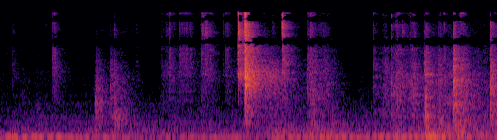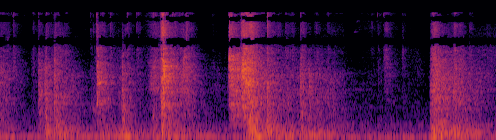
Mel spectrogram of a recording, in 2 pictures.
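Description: Glass range cooktop being lowered and pressed into its frame: a series of knocks and scrapes of the panel against the range. The loudest knock comes about two and a half seconds in, with another sharp one just before the end.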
